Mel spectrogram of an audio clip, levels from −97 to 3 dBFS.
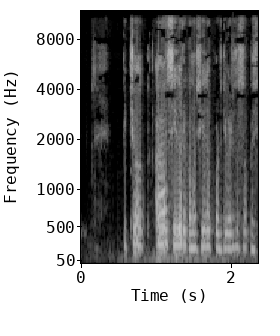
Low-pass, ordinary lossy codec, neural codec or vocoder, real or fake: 10.8 kHz; AAC, 64 kbps; none; real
